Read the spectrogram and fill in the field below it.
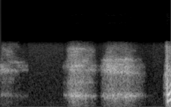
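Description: A couple of drawn-out, wheezy breaths build up and then break into one loud, sudden sneeze at the very end. There's no talking.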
